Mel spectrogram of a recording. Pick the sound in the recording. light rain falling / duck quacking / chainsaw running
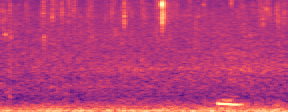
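light rain falling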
